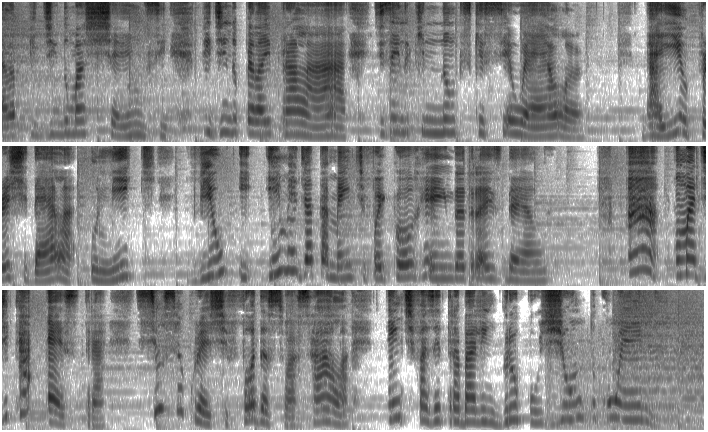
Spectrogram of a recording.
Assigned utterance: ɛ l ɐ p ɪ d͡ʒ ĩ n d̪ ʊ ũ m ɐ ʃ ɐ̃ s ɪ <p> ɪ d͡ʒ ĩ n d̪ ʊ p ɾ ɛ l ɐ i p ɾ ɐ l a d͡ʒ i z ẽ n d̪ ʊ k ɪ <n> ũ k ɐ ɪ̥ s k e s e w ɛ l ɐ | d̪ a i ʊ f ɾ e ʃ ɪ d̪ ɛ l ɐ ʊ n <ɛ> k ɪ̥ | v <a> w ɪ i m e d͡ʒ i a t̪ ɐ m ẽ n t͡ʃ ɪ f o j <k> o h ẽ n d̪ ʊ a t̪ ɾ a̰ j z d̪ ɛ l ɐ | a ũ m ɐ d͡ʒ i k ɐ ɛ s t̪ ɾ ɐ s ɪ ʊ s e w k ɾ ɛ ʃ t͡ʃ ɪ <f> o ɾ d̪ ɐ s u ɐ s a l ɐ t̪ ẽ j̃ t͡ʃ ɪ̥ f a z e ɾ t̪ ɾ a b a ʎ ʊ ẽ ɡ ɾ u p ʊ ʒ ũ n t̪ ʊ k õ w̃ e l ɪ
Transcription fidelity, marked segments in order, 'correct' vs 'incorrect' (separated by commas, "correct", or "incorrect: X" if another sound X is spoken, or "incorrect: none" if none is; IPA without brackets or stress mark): correct, correct, incorrect: i, incorrect: i, correct, correct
